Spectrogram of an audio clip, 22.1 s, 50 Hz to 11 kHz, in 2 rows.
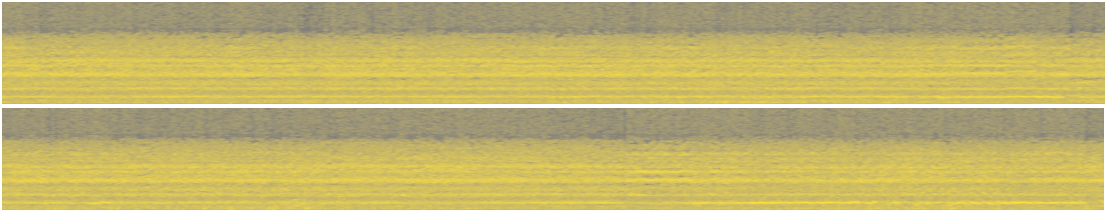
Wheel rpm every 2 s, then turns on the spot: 230, 230, 230, 230, 230, 230, 230, 220, 230, 210, 200.
none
